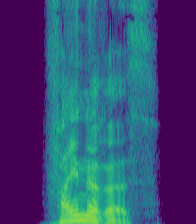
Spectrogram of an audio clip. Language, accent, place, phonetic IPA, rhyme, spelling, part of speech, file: German, Germany, Berlin, [ˈfaɪ̯nəʁəs], -aɪ̯nəʁəs, feineres, adjective, De-feineres.ogg
- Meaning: strong/mixed nominative/accusative neuter singular comparative degree of fein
